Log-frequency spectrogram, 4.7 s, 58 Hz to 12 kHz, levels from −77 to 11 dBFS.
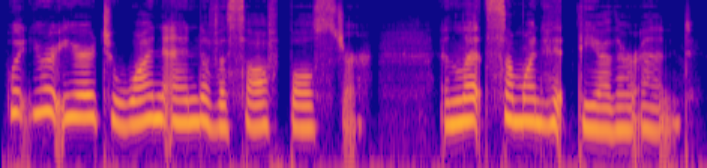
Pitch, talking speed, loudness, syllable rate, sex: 245 Hz, 230 wpm, -16 LUFS, 5.4 syllables/s, female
